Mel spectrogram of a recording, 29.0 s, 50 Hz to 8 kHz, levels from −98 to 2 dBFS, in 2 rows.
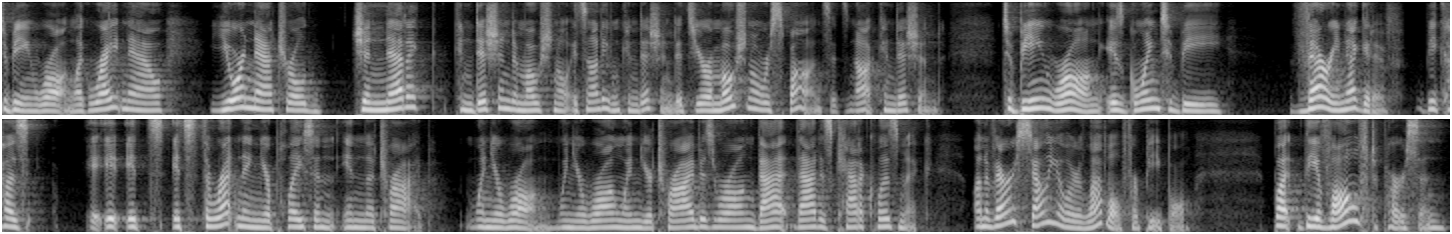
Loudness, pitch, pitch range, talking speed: -22 LUFS, 190 Hz, 175-205 Hz, 140 wpm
